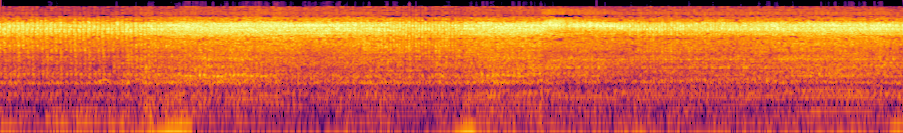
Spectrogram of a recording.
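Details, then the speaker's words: Datsun redi-GO engine at the front: dense metallic clatter of about three raps per second, worse when accelerating, persisting with alternator, water pump, and compressor belts removed; failed timing belt tensioner let the belt run loose. "Start करने के बाद इस तरफ से इसमें आवाज़ें आ रही है, एक्सीलेटर देने पे और ज़्यादा आ रही है, कड़क कड़क कड़क कड़क इस तरीके से।"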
